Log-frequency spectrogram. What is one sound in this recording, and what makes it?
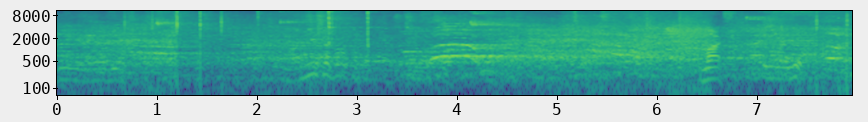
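Teenage boys chatter and shout loudly in a large echoing hall.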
